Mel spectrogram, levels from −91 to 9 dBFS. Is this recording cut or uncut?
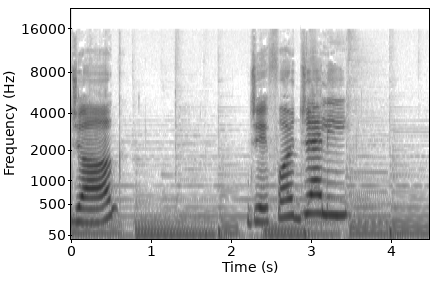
uncut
